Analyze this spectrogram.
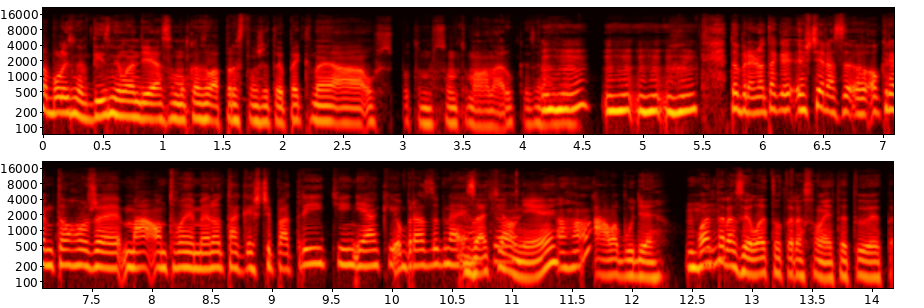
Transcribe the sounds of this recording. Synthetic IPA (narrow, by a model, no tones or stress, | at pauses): nɔbɔlizmɛvd̪iznilɛnɟɛjasɔmukaːzalapr̩st̪ɔmʒɛt̪ɔjɛpɛknɛːa̰uʃpɔt̪ɔmsɔmt̪ɔma̰la̰na̰ɾukɛzɾaɦ̩ɦm̩ːm̩d̪ɔbɾɛnɔt̪aɡɛɛʃcɛɾazʔɔkɾɛmt̪ɔɦɔʒɛmaːʔɔnt̪ʋɔjɛmɛnɔt̪aɡɛʃcɛpat̪ɾiːciɲɛakiːɔbɾaːzɔɡnajɛ̰zacɪalɲɪɛaɦaʔalɛbuɟɛlɛnt̪ɛɾazjɛlɛt̪ɔt̪ɛɾasːaɲɛt̪ɛt̪ujɛ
